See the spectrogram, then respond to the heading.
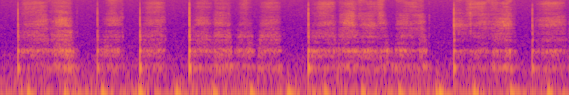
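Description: Long acrylic nails scratch and trace across the lid of a closed, hollow, light blue rigid paperboard beauty box. The result is a continuous soft, scratchy rasp with a low hollow resonance, punctuated by seven sharp nail clicks at uneven intervals.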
